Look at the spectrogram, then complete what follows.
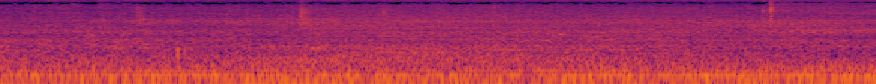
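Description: Many motor scooters running slowly in dense traffic, a steady low engine rumble.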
